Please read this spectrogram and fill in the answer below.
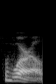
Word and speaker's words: Worel: have the honor of having here today, Mindy Worrell. And she, did I pronounce it well? Mindy? Yes, Worrell.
